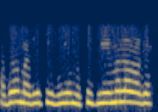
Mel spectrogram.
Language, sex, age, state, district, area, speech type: Manipuri, female, 45-60, Manipur, Kangpokpi, urban, conversation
